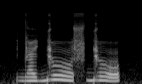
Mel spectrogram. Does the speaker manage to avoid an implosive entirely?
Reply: yes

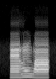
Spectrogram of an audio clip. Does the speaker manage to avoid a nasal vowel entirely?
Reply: no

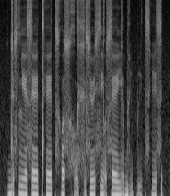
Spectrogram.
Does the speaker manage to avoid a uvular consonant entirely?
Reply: yes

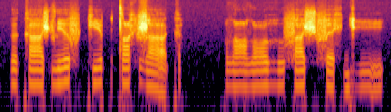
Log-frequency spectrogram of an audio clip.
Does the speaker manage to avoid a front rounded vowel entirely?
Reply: no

